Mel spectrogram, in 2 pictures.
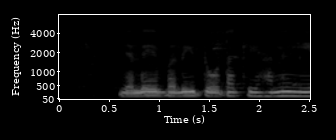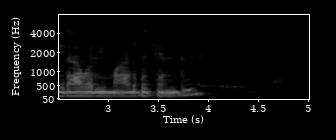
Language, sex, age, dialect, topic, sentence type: Kannada, male, 18-24, Dharwad Kannada, agriculture, question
